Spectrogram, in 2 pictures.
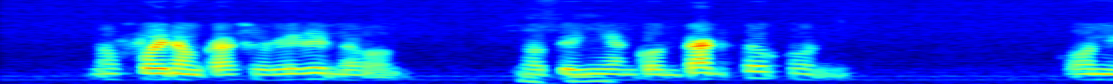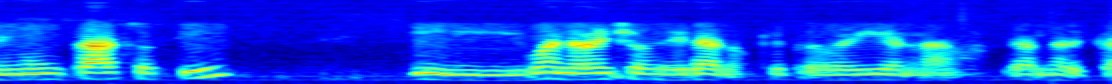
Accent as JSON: {"language": "Spanish", "town": "Santa Isabel", "region": "La Pampa", "country": "Argentina", "tie": "born or raised there", "lives_now": "Limay Mahuida, Argentina", "said": "Yo soy oriunda de Santa Isabel, en realidad."}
